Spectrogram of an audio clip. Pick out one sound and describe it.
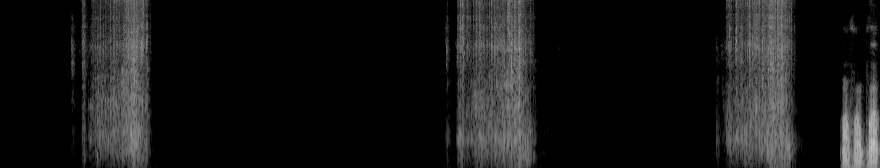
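Playing cards flutter rapidly as they spring from one hand to the other.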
